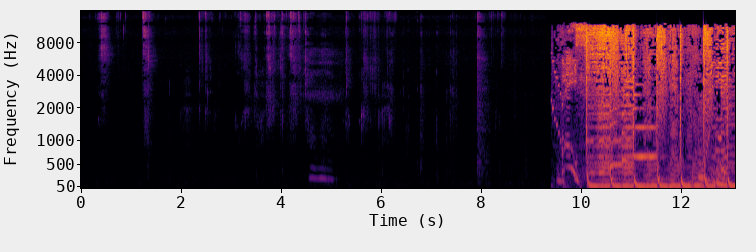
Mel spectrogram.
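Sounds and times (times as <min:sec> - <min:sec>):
child chewing soft crunches: 0:00.0 - 0:09.3
person humming mmm: 0:04.5 - 0:05.2.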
